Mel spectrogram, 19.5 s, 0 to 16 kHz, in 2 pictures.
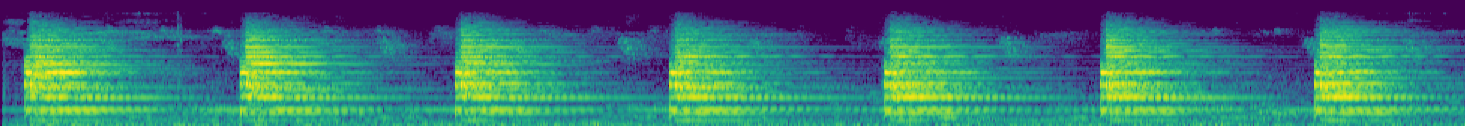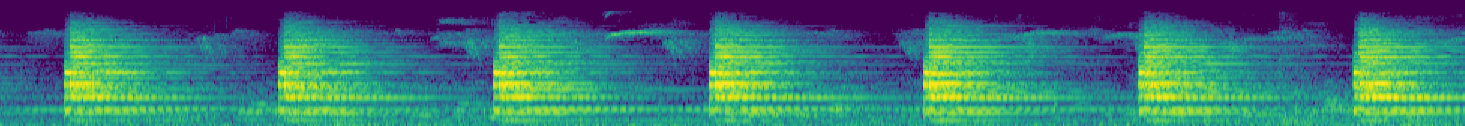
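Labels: Distinct, isolated bell strikes with clear resonance and faint background voices. 0.0 - 19.5

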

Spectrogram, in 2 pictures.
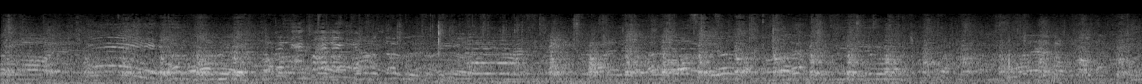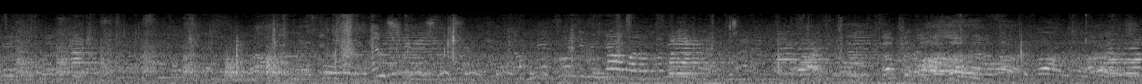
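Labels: A dog barks in the background. 0.0 - 2.9
Noisy street with Arabic speech, a dog barking, and car horns honking. 0.0 - 19.7
A dog barks. 4.5 - 5.3
A dog barks in the background. 5.8 - 15.4
A car honks. 12.1 - 12.3
A car honks. 15.1 - 16.0
A car honks. 18.0 - 22.8

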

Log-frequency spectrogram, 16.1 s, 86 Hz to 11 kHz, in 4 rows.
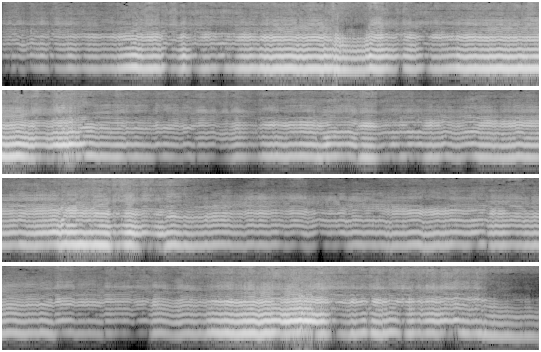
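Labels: A bee is buzzing intensely and irregularly nearby. 0.0 - 16.1

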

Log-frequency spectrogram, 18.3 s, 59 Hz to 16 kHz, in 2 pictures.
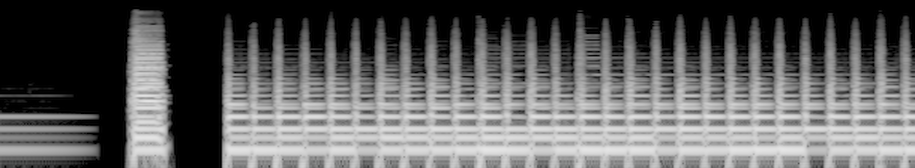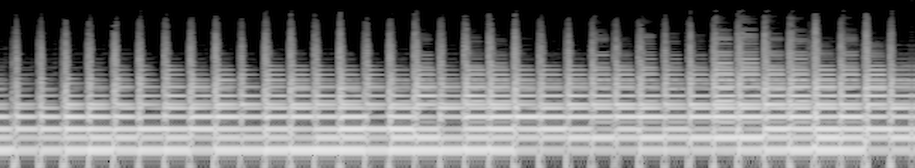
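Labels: An electric guitar is playing. 1.3 - 1.8
An electric guitar is played in a repeated pattern. 2.3 - 18.3

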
